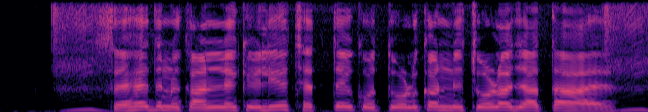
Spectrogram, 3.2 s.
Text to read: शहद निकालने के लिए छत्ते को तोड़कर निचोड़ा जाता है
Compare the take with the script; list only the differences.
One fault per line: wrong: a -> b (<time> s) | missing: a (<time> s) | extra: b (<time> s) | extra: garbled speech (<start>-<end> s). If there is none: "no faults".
no faults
